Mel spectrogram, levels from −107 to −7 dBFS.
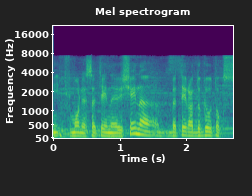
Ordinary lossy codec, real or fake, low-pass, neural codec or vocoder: AAC, 64 kbps; real; 7.2 kHz; none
